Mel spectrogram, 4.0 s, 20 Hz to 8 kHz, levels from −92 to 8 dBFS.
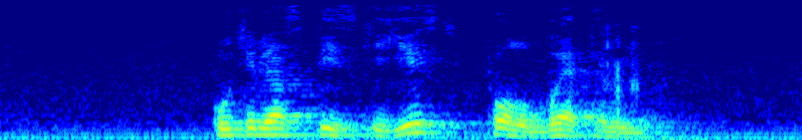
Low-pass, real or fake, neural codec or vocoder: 7.2 kHz; real; none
